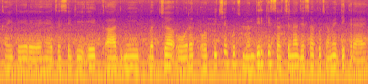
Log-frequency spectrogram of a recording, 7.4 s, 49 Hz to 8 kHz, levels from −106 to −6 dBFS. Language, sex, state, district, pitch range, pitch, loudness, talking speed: Hindi, male, Rajasthan, Bikaner, 120-135 Hz, 125 Hz, -18 LUFS, 180 wpm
